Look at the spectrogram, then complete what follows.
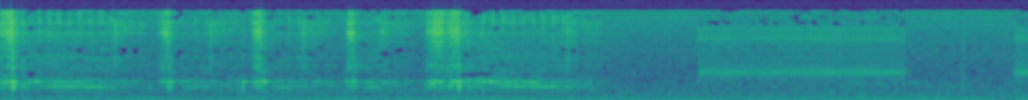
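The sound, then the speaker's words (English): A phone is dialed with a series of sharp clicks, followed by a single steady ringing tone on the line, all over a constant low hum with no one talking. “Mind if I use your phone?”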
